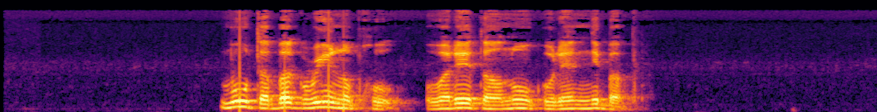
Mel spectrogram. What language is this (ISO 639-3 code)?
dml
